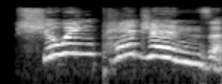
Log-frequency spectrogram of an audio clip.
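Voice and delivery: gleeful, drawn-out answer; cheery exclamation. Acted. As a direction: kid proudly announcing his task. Caught moving, cheery reply.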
